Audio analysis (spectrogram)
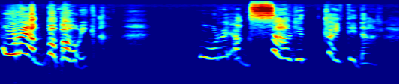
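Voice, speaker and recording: A woman's voice: extremely high pitch, very animated, normal speed, no room sound. A woman with a Filipino Ilocano accent acting a grieving, bitter elder sister who blames her brother in a radio drama, accusing and tearful.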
